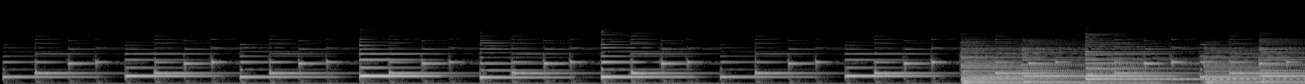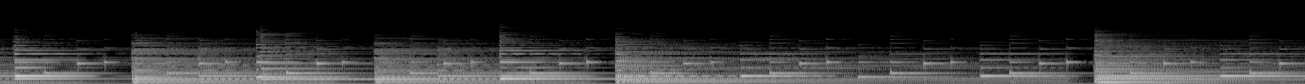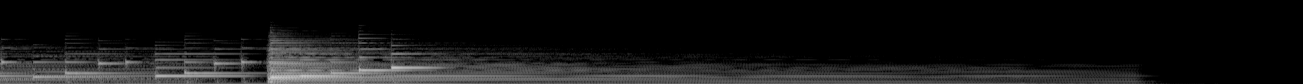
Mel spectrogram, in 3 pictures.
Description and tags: Wrote this while watching the rain outside my window. I was thinking about a friend who is going through a hard time. I couldn't come up with anything to do with it but maybe you can.
You can find me there too.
